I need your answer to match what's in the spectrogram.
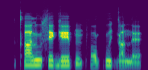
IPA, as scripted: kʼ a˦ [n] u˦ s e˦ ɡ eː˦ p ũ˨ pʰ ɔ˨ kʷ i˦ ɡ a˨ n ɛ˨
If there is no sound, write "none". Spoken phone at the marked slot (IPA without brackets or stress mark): l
